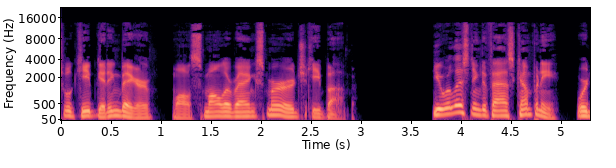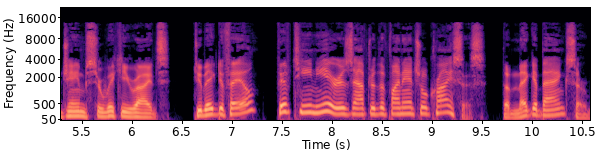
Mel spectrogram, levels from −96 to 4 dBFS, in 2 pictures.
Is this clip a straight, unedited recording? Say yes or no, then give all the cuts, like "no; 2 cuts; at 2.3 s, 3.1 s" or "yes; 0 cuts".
no; 2 cuts; at 2.4 s, 7.3 s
